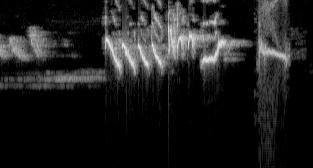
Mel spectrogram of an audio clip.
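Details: Bird sound: a soft thin whistle first, then a clear rapid run of falling whistled notes, finished by one loud sharp click.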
